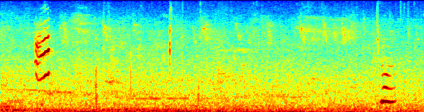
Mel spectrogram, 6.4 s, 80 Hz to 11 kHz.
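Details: An azure-winged magpie, recorded on 17 July 2017 and described as complaining, gives two short, nasal, wavering calls about five seconds apart, over a low background rumble and a faint human voice.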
